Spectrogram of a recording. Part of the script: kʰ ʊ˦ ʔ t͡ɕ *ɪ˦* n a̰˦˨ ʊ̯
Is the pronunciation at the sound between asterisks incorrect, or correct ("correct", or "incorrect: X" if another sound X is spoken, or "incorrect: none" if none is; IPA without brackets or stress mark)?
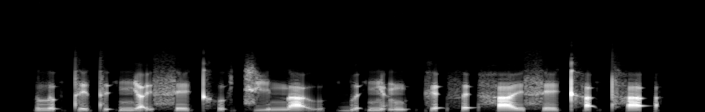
incorrect: i˦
